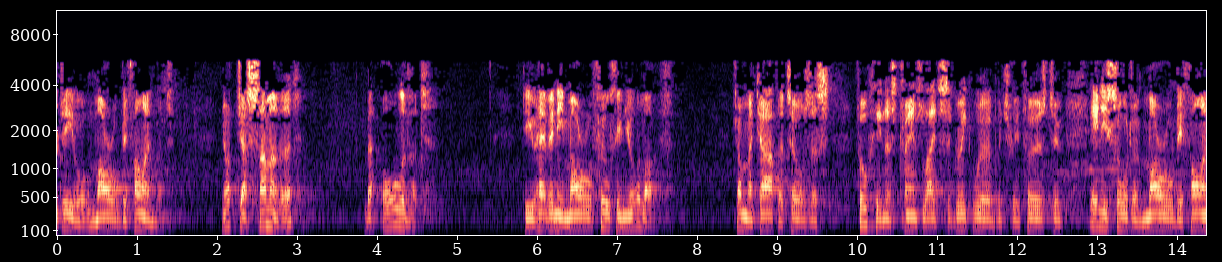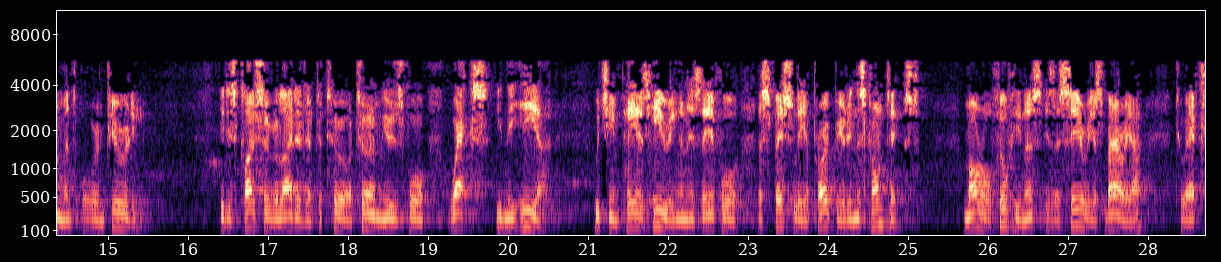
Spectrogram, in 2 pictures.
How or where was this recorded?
large echoing room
